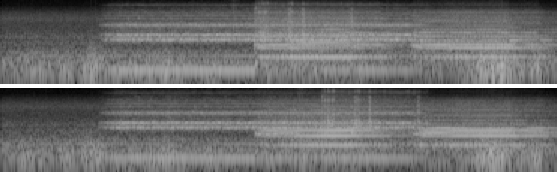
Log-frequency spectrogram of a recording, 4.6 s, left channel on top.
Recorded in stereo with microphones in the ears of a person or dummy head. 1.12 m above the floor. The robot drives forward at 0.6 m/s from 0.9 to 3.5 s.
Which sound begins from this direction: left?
A buzzer, at 2.1 s.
